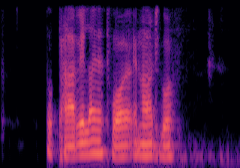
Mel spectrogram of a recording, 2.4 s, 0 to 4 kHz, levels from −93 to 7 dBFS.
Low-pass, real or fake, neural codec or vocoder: 3.6 kHz; fake; codec, 16 kHz in and 24 kHz out, 1.1 kbps, FireRedTTS-2 codec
